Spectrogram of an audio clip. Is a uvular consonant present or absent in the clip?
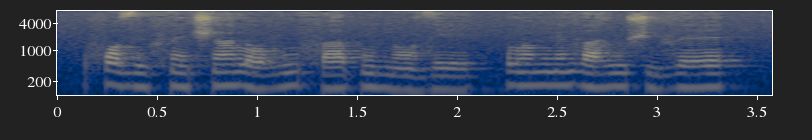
absent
